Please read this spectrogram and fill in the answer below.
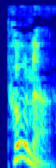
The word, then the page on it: puna: British English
